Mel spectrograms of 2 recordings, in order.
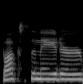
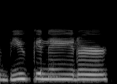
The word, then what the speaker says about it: buccinator: Heard that buccinator, buccinator. I like buccinator because it reminds me of the Baconator sandwich at Wendy's.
